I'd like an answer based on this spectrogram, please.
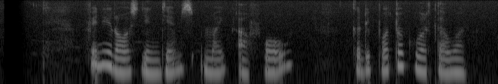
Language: Sundanese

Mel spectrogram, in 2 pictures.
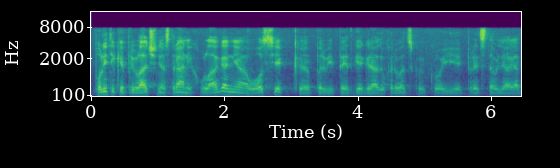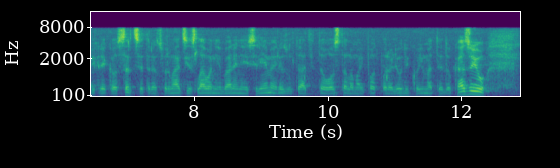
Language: Croatian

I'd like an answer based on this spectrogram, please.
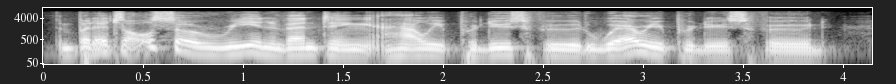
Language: English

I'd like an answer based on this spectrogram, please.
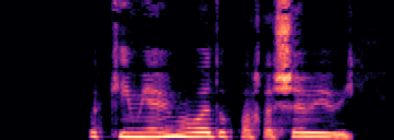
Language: Pashto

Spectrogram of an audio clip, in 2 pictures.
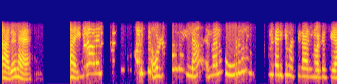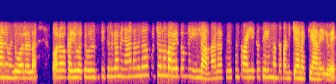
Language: Malayalam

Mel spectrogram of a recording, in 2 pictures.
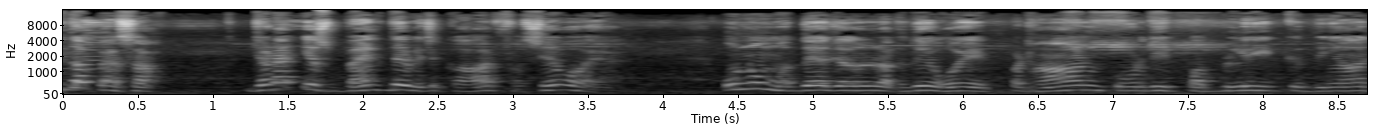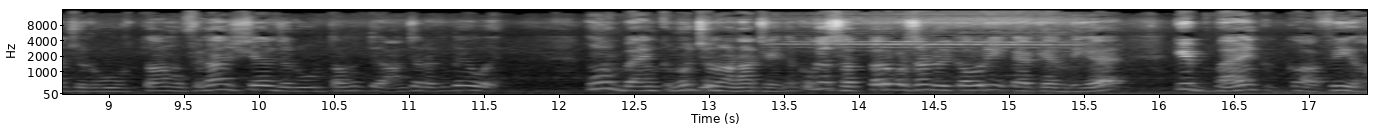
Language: Hindi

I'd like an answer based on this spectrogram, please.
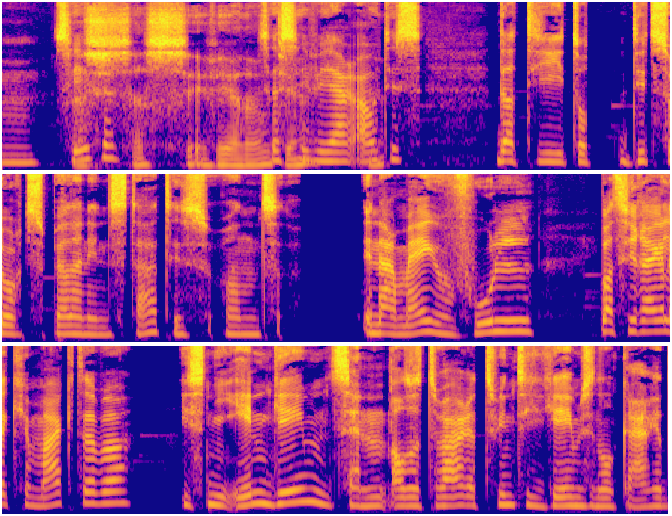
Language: Dutch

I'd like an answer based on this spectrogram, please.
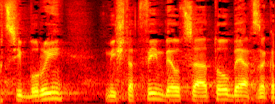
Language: Hebrew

